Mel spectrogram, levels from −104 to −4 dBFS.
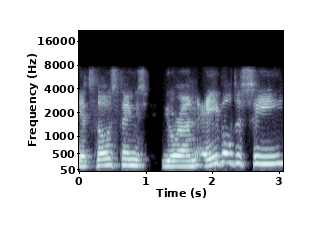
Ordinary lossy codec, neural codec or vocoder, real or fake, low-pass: Opus, 32 kbps; none; real; 7.2 kHz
